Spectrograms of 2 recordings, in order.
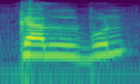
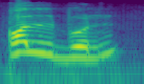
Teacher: কাফের একটুখানি সামনের দিকে, আর কফ হচ্ছে একটু পেছনের দিকে। কফটা ভারী উচ্চারণ আর কাফটা হচ্ছে হালকা উচ্চারণ।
